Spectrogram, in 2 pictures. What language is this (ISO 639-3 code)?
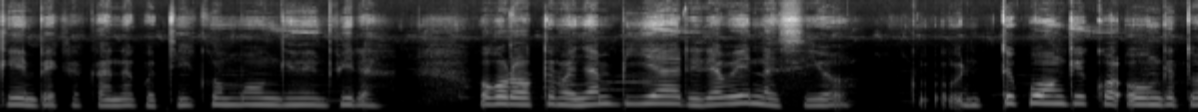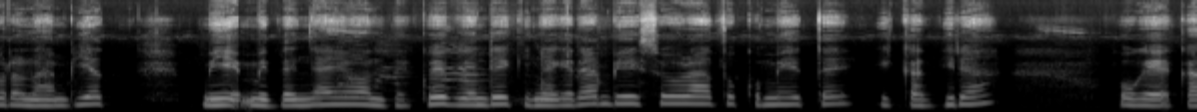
ebu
